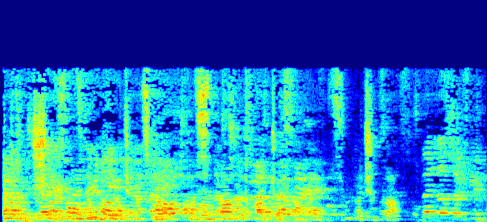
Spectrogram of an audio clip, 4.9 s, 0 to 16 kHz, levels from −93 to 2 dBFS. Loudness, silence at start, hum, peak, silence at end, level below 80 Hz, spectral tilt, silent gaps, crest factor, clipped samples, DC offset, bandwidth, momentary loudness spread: -20 LUFS; 0.05 s; none; -4 dBFS; 0 s; -50 dBFS; -2.5 dB/octave; none; 16 dB; under 0.1%; under 0.1%; 11.5 kHz; 11 LU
